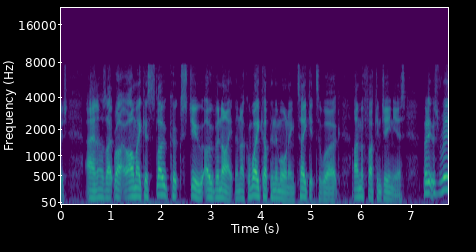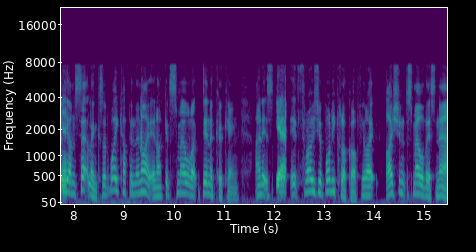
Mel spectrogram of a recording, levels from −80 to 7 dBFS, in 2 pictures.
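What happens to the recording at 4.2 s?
Nothing goes wrong at 4.2 s: the speech carries on intact through the call path, with no dropout, glitch or distortion at that point.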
